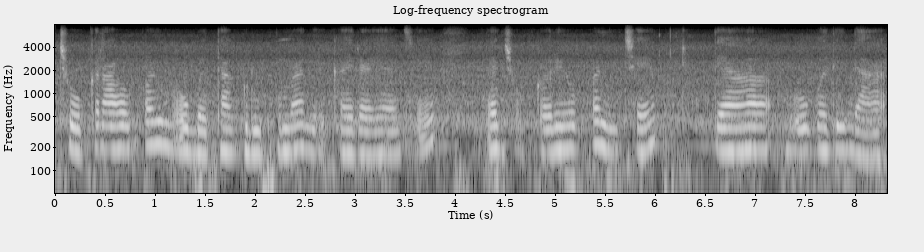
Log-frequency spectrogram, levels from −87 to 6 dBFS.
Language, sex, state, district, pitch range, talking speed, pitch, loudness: Gujarati, female, Gujarat, Gandhinagar, 170-190 Hz, 120 wpm, 180 Hz, -16 LUFS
